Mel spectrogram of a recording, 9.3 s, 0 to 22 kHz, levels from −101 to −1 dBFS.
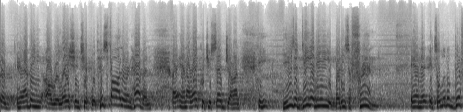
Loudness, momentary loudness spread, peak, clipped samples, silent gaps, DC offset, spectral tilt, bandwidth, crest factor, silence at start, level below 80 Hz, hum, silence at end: -14 LUFS; 6 LU; -2 dBFS; under 0.1%; none; under 0.1%; -6 dB/octave; 15.5 kHz; 12 dB; 0 s; -62 dBFS; none; 0 s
